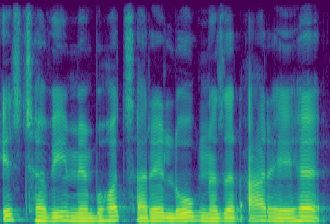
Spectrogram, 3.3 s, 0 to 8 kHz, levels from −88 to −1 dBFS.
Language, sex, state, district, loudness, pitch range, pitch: Hindi, male, Assam, Kamrup Metropolitan, -13 LUFS, 135-145 Hz, 140 Hz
